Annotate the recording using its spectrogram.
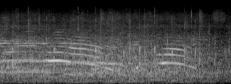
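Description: A high-pitched voice calling out in a few short, rising and falling phrases over outdoor background noise.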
